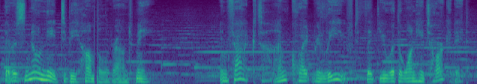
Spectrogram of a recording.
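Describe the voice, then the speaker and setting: An actor playing a calm, courteous young samurai in a game, speaking in a formal, soft-spoken way. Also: male voice, mid-range voice, normal speed. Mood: composed. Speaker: wandering samurai. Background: game music.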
